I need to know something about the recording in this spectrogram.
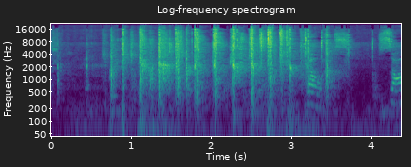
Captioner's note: audience applauds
